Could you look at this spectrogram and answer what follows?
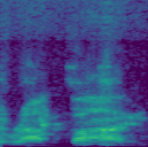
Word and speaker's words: Ramban: Um and especially on Ashkanazim, you can sort of distinguish the difference because we say Ramban uh with the accent on the last syllable and Rambam the accent on the first syllable.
